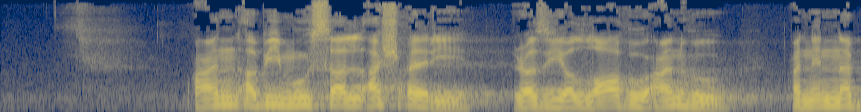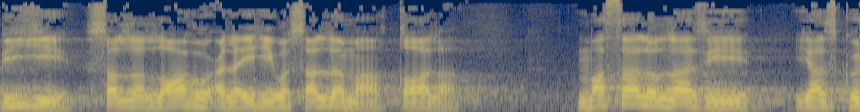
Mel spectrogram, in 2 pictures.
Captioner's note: arabic: Recitation of Hadith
